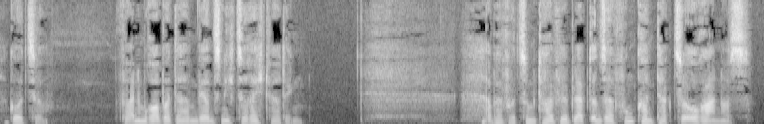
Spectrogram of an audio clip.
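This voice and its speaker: An actress playing a commanding, determined project leader of a research station, brisk and polite, in a science fiction radio play. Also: female voice, low voice, expressive. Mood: impatient, stern. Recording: clear background noise and ambience.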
